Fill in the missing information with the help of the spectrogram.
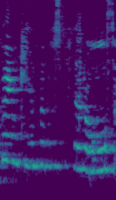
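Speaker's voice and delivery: put-on very high child voice; little girl. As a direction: imitate a small child's cute thanks. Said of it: "the girl was like".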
